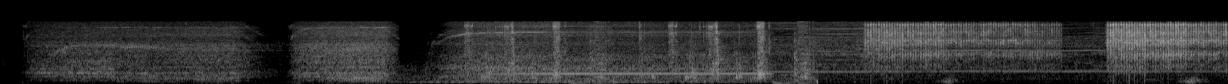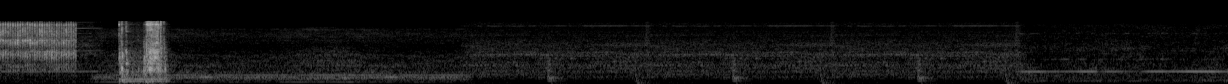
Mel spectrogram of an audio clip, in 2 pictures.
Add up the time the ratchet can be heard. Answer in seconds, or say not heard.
9 s.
